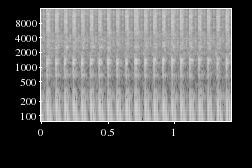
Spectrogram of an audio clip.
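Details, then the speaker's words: Water-cooled Chinese 250cc ATV/dirt bike, 140 hours, stock exhaust; muffled single-cylinder thump steady at about sixteen firings a second, no knocks or misses; healthy idle, runs well and reliable. "Still has stock exhaust, so it sounds muffled as, but it runs pretty good after quite a long time, and it's been reliable."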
